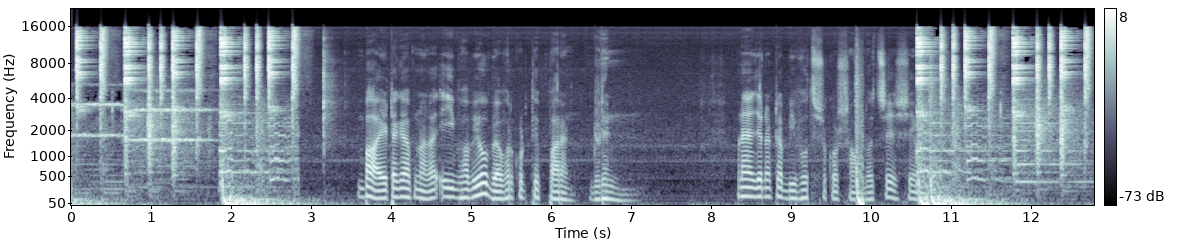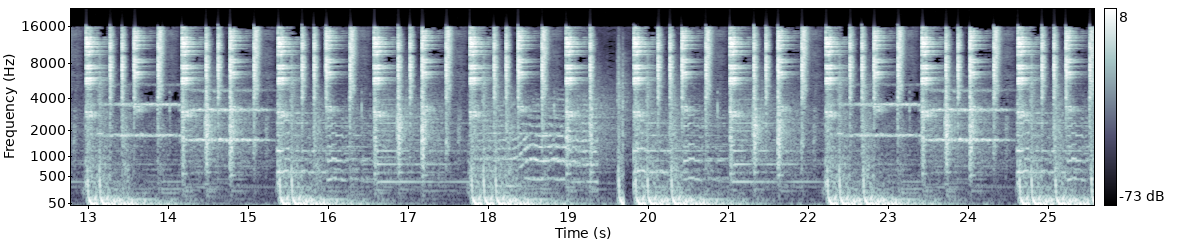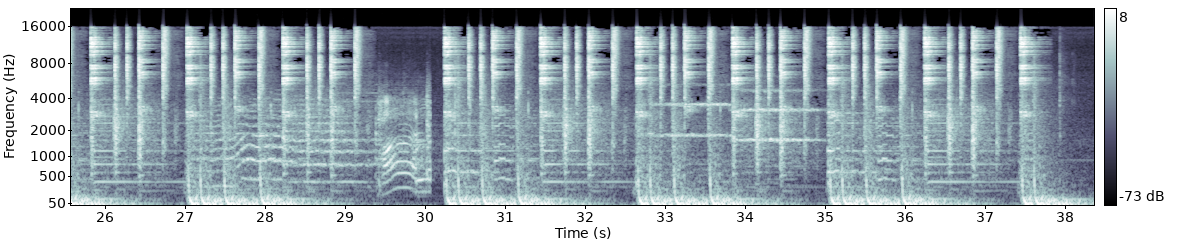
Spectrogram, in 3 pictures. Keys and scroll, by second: 3.0 space, 10.7 space, 19.6 space, 30.4 space, 37.8 space.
